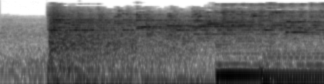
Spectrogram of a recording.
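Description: Glass-shattering sound effect crashing in about a third of a second in, its high ringing shards slowly fading, joined near the end by a deep sustained music note.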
